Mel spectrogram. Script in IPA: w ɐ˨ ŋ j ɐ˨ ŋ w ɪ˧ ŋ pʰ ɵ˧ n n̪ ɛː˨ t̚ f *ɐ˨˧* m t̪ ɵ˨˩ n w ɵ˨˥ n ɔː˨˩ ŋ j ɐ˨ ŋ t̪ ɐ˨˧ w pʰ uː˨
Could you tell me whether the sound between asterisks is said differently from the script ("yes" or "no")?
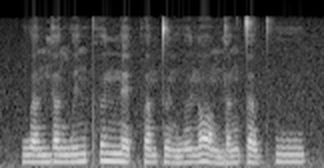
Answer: yes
